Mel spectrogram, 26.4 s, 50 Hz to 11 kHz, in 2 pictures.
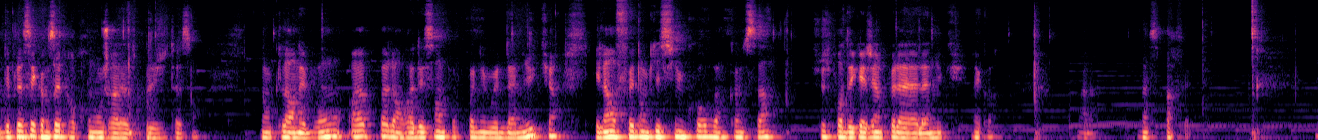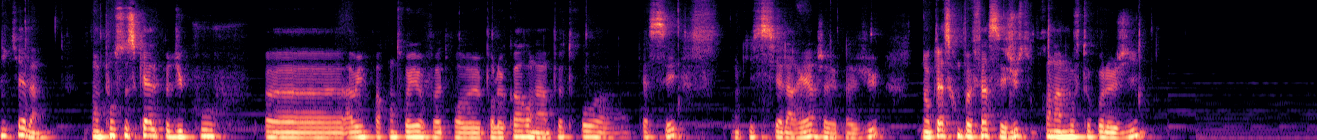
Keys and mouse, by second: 0.6 right click, 7.9 right click, 10.5 right click, 12.6 right click, 14.2 right click, 18.1 right click.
